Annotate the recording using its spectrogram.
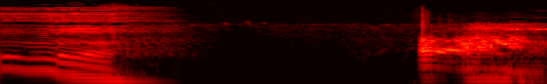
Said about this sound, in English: You let out sound at the end of the yawn. It's very helpful.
